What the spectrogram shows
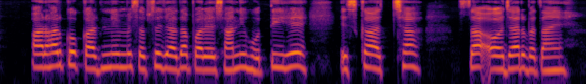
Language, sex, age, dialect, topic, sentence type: Hindi, female, 18-24, Awadhi Bundeli, agriculture, question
